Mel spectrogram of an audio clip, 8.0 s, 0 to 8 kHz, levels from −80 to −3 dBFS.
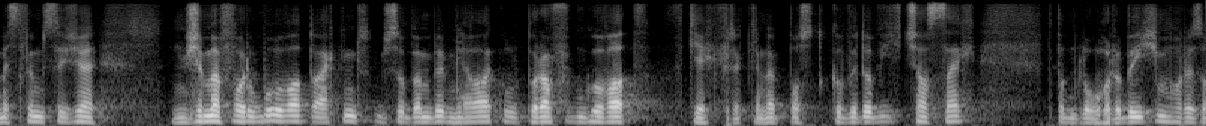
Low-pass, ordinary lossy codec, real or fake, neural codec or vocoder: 7.2 kHz; Opus, 64 kbps; fake; codec, 16 kHz, 0.7 kbps, FocalCodec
